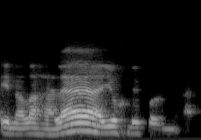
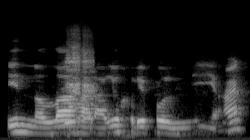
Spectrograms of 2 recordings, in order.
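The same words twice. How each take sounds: First: The vowel in 'la' is long. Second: The vowel in 'la' is short. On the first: God does not break his promise. The speaker calls it right. "seharusnya kita baca" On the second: God breaks his promise. The speaker calls it wrong. "Tahu kesalahannya"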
